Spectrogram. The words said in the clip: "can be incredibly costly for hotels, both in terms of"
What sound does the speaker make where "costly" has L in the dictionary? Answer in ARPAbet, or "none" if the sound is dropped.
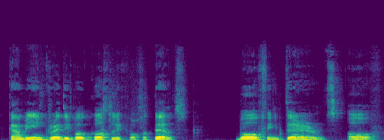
L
